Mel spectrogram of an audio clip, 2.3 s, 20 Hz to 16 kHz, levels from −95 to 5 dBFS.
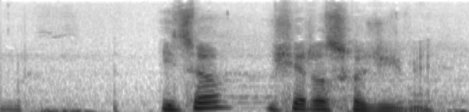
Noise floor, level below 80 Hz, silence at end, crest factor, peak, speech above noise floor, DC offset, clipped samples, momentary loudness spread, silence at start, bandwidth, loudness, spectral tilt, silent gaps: -34 dBFS; -32 dBFS; 0 s; 16 dB; 0 dBFS; 20 dB; under 0.1%; under 0.1%; 8 LU; 0 s; 14.5 kHz; -15 LUFS; -6 dB/octave; none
